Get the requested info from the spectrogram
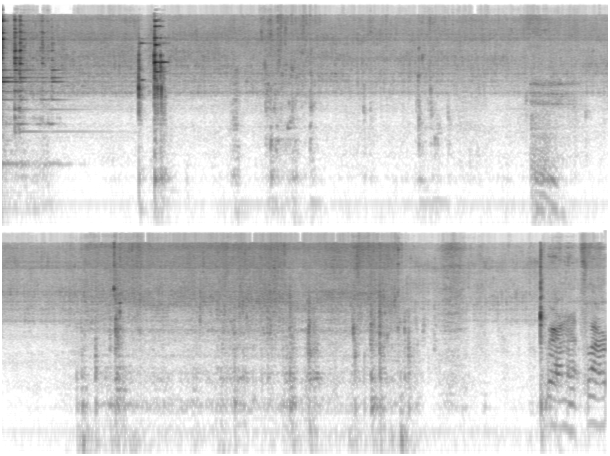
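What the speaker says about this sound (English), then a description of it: "Brown that flour real quick." Flour browns in a pan for stew gravy with quiet, intermittent scraping and stirring, sharp utensil clanks against the pan, and bursts of sizzle and running water scattered over a low background.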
